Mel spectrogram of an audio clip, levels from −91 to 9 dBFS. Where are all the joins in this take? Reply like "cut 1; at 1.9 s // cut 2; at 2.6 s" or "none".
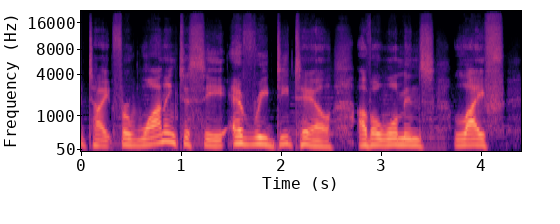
none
